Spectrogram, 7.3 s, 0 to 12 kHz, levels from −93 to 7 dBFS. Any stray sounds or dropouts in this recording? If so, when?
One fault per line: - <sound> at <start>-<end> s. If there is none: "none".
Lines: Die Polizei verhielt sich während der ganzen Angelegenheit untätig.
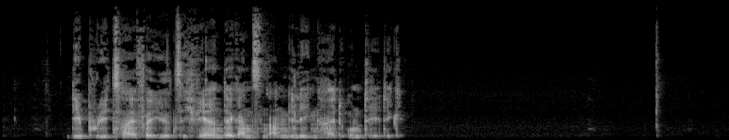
none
